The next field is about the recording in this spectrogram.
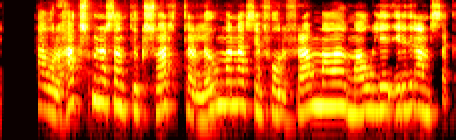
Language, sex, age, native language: Icelandic, female, 30-39, Icelandic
